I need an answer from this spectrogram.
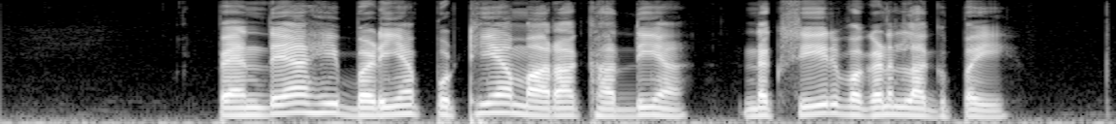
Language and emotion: Punjabi, neutral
